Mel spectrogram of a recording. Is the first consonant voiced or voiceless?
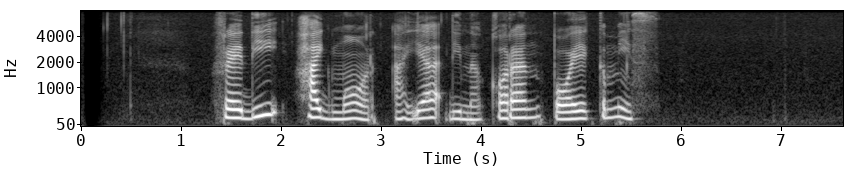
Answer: voiceless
